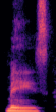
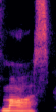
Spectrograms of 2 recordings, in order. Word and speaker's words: Maas: And for those of you who knew Lisa after she was married, you will recognize our local pronunciation of her married name. The media has long pronounced her last name as Maas, and over the years,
